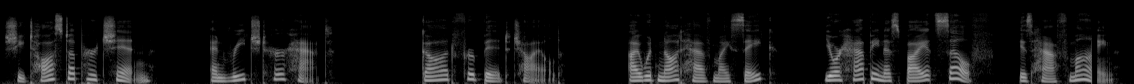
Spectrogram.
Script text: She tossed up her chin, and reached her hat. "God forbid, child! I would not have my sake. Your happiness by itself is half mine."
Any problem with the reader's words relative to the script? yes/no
no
